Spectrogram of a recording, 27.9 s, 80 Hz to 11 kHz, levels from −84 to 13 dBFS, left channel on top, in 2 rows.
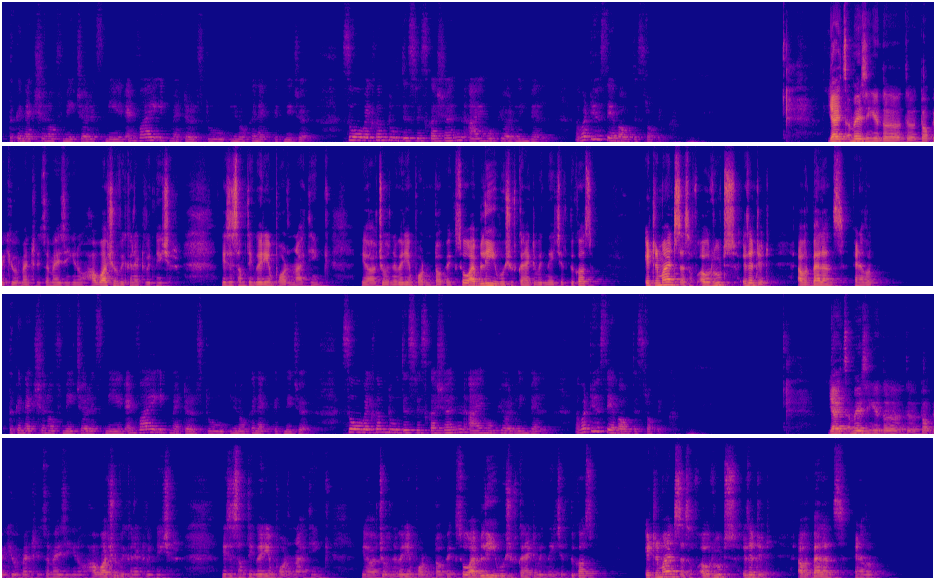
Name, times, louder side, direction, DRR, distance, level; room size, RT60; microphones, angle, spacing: voice 1, 0.1-9.8 10.0-10.4, right 2 dB, 15° right, 1 dB, 0.4 m, -41 dB
voice 2, 11.8-12.1 12.4-19.1 19.4-22.8 23.6-25.4 25.9-27.1, left 6 dB, 65° left, 11 dB, 0.3 m, -29 dB
3.3 x 3.0 x 3.7 m, 0.65 s
head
